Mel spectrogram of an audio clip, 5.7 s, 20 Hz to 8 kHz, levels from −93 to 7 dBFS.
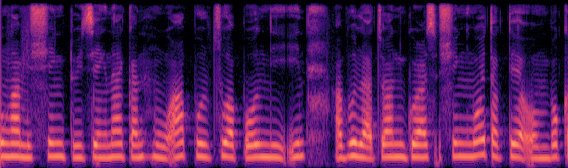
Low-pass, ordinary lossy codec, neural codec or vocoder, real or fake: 7.2 kHz; none; none; real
